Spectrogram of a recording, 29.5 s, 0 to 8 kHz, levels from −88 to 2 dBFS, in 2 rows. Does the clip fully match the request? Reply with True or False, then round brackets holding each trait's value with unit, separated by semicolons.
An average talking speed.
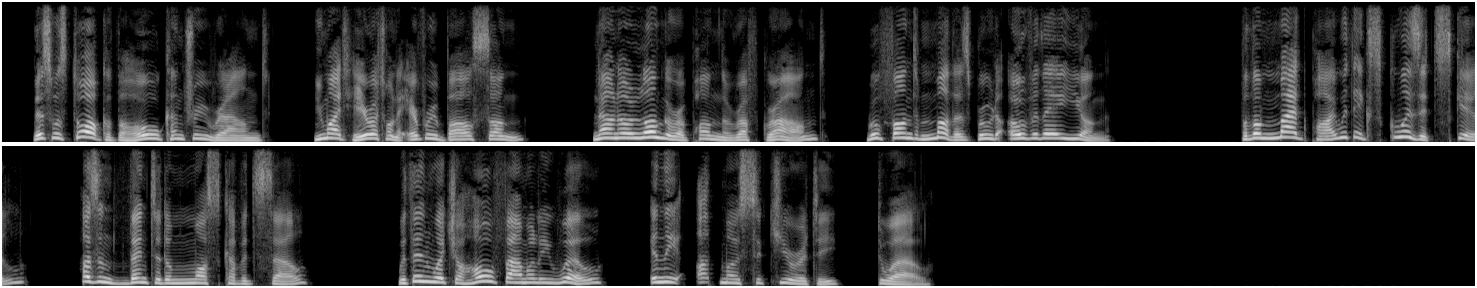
False (110 wpm)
